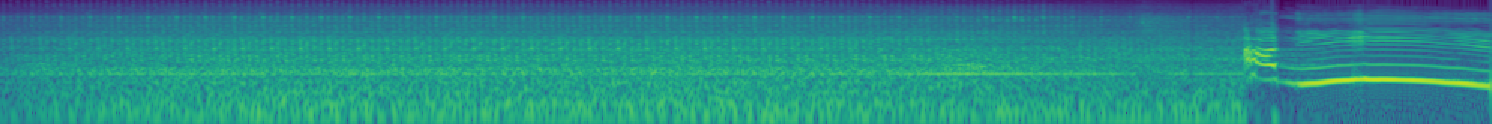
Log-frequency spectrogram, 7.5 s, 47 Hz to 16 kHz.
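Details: Toyota SW4 3.0 turbo diesel idling after decarbonization, tank cleaning, injector test, radiator replacement and automatic transmission fluid and engine oil changes, following an 89.1 km test drive: an even light clatter about four beats a second with no misses; healthy.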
